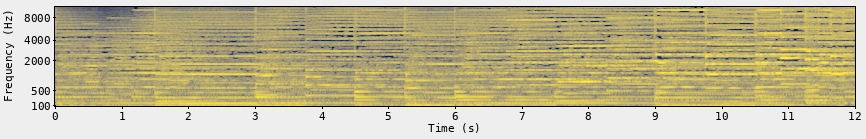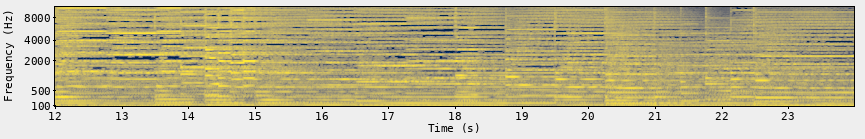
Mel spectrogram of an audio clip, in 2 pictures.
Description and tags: short loops 04 02 2015 4
made in ableton live 9 lite with use of a Novation Launchkey 49 keyboard
- vst plugins : Alchemy
game loop short music tune intro techno house computer gamemusic gameloop classic
classic, computer, game, gameloop, gamemusic, house, intro, loop, music, short, techno, tune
